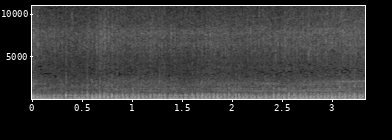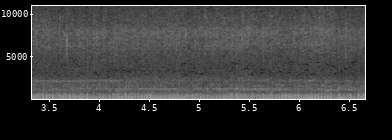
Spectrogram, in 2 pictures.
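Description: A dirt bike engine putters close by at low revs.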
